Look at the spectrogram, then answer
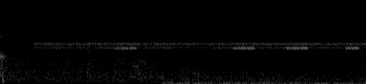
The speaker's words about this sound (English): They don't bite you or make you itch, and their singing is so wonderfully monotonous. The world needs more monotony, and crickets are happily doing their fair share.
